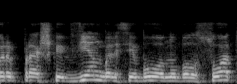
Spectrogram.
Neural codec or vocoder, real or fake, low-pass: none; real; 7.2 kHz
